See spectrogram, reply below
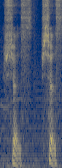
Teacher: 所以说咱们不要卷舌，读成 shers 啊，不要加儿化音或者卷舌音进去啊，就舌尖平平的读成 shers 就可以了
